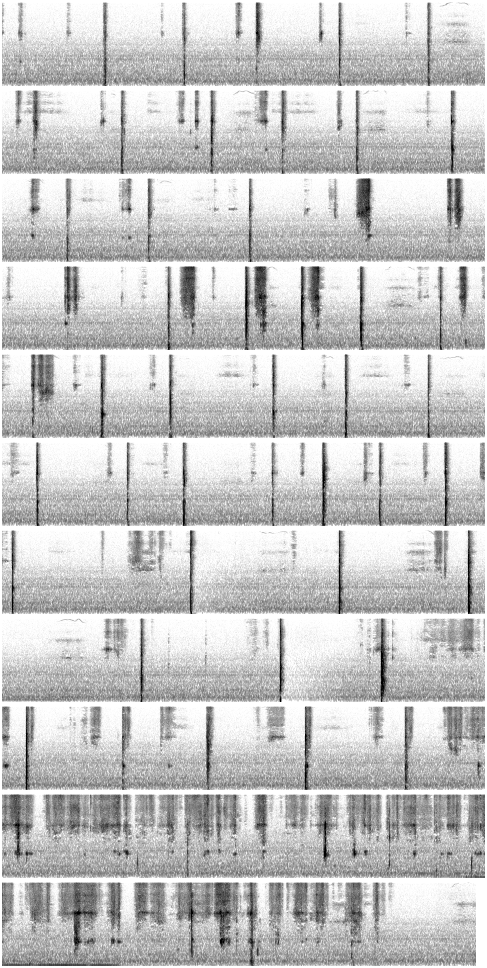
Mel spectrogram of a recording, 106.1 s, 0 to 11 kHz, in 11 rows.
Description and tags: Lump hammer (wooden handle) being handled in various ways. Close mic with Tascam DR100. Cleaned up a bit (light compression).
